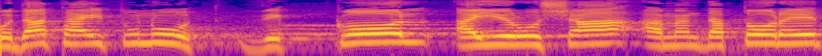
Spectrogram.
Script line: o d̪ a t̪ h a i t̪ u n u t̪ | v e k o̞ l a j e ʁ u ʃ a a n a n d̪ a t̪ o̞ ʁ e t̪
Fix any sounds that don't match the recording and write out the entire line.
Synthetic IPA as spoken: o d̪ a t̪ h a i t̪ u n u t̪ | v e k o̞ l a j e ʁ u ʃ a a m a n d̪ a t̪ o̞ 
